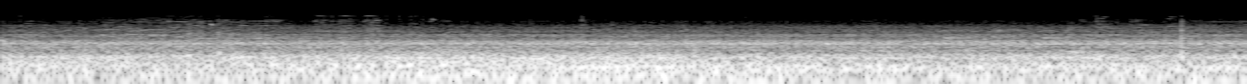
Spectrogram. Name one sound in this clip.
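Airplane wheels rumble along a runway.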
